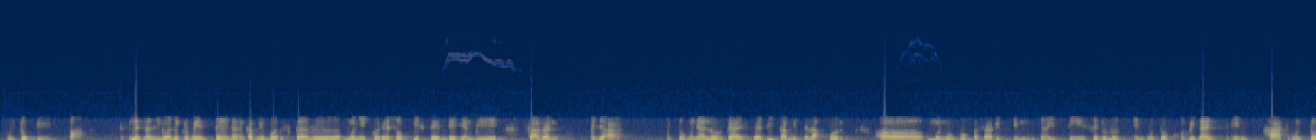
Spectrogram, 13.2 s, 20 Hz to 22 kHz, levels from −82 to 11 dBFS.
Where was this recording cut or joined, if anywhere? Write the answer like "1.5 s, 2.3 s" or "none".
none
